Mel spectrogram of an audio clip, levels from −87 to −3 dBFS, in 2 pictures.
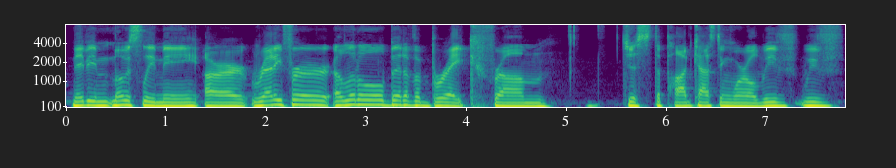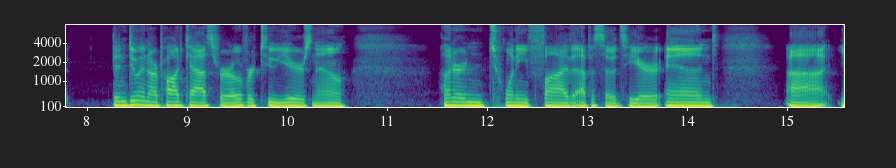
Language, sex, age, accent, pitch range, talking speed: English, male, 20-39, American, 125-145 Hz, 125 wpm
